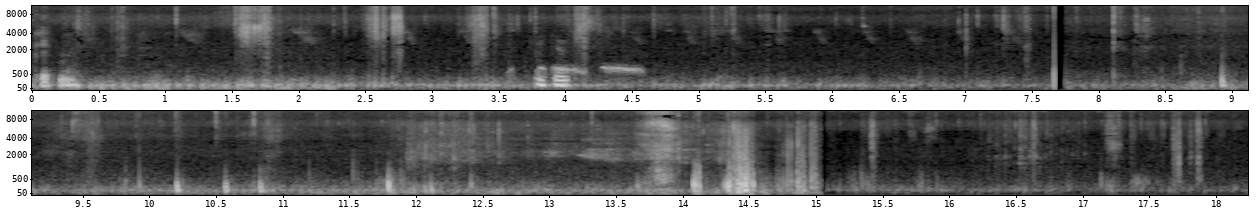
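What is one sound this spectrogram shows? A machete blade scrapes and clicks as peel is cut away by hand.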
